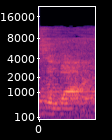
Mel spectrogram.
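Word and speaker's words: xoana: will tell you that the X word is a word called Zana it's spelled x o a n a um it is actually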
